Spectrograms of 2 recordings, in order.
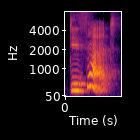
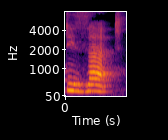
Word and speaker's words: dessert: one desert dessert desert dessert desert dessert okay dessert this is the meal i would like the brownie and ice cream for dessert please okay can you hear the difference you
